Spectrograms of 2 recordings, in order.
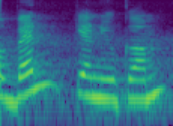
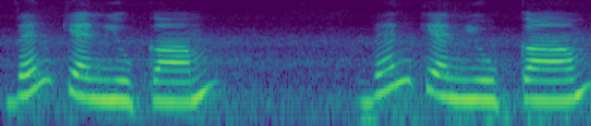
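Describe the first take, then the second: First: Said in the usual way. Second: Very slow, tone rising at the end of "When can you come?"; polite rising question. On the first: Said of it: "मैं normally पूछ रही हूँ". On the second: Shown as a demonstration. Teacher demonstrating a polite question, slow with a rise. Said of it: "politely मेरी tone rise हो रही है".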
